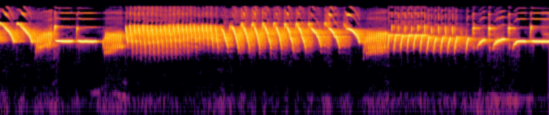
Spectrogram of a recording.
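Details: Canary song used as training to make other canaries sing more: loud, high trilled song of rapid repeated downslurred notes, fast rattling rolls and steady whistled tones, phrases changing every second or two.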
